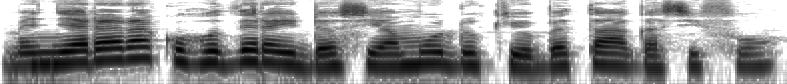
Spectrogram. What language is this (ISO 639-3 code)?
kik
